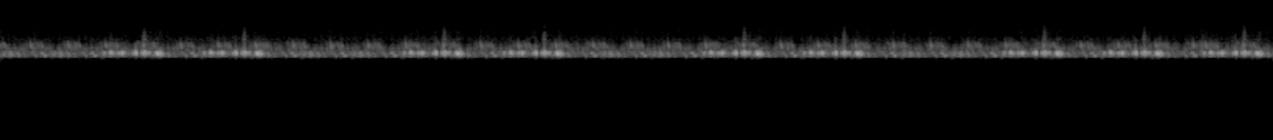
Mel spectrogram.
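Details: Crickets chirping in a looping nighttime sleep soundscape: high, pulsed trills in short bursts roughly twice a second, with a steady shimmering hiss and no low sounds beneath.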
